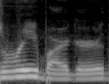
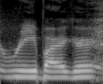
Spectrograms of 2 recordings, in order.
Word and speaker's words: Ripperger: So my last name is Rebarger. That's how we pronounce it. – Rebarger. – But it's spelled R-I-P-P-E-R-G-E-R.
